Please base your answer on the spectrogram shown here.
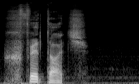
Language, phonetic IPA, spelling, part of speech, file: Polish, [ˈxfɨtat͡ɕ], chwytać, verb, Pl-chwytać.ogg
